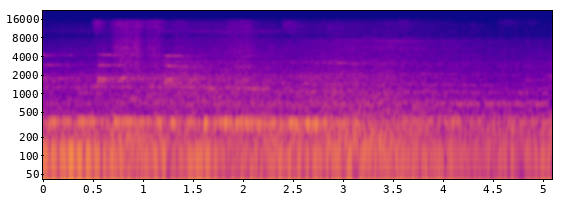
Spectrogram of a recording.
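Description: Diesel locomotives rumble and drone loudly close by.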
